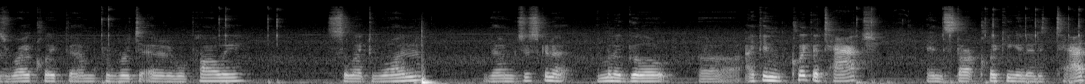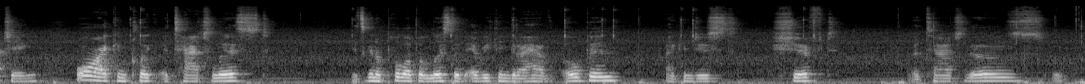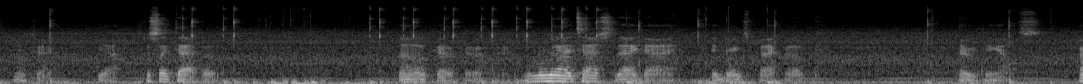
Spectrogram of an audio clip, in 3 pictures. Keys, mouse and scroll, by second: 1.0 click, 2.2 click, 2.7 click, 8.6 click, 9.4 click, 9.9 click, 10.3 click, 10.7 click, 12.1 click, 14.4-15.4 drag, 16.0 click, 16.9 click, 17.7 shift+click, 18.9 click, 20.2-21.0 alt+middle drag, 21.2 ctrl+z, 21.7 alt+middle click, 23.6 click, 23.9 click, 24.4 ctrl+z, 24.7 ctrl+z, 24.8 ctrl+z, 25.4 click, 25.8 click, 26.2 click, 26.6 click, 26.9 click, 27.3 click, 27.6 click, 28.1-28.7 alt+middle drag, 29.5-31.0 alt+middle drag, 31.4 alt+q, 31.8-32.5 alt+middle drag.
